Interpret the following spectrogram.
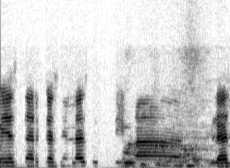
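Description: A faint, choppy voice coming through a video call, broken into short pieces, with one longer drawn-out sound about halfway through.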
